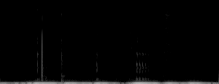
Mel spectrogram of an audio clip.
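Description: Metal ball tool rubbing and pressing on small die-cut cardstock flowers laid on a foam mat, cupping the petals, with low bumps from hands on the table.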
